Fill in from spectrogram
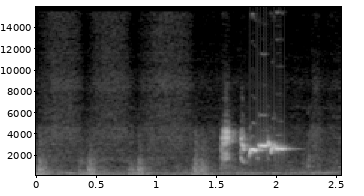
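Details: Lure song of a sooty-headed bulbul, played to make reluctant bulbuls sing: a single brief, liquid, warbled phrase that drops in pitch and ends in a thin tail, with faint low thumps before it.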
